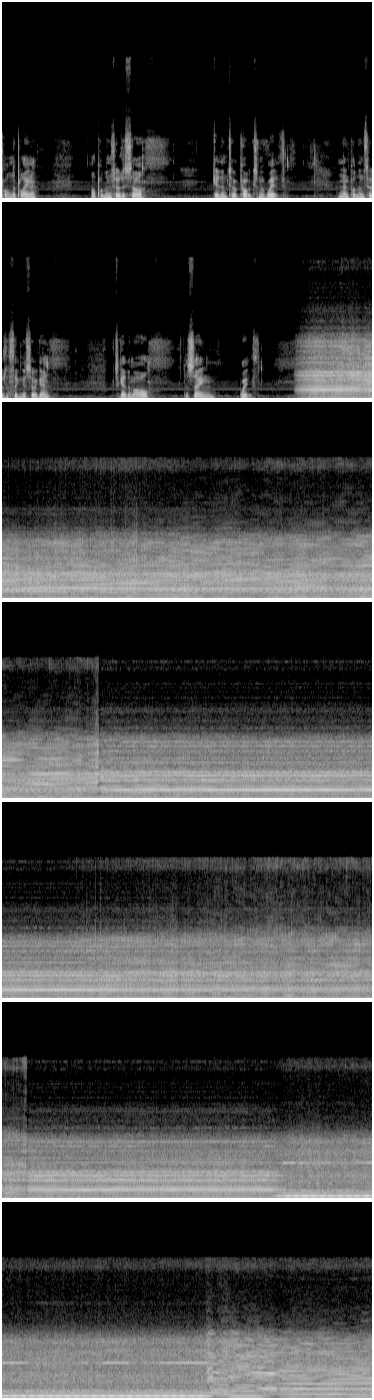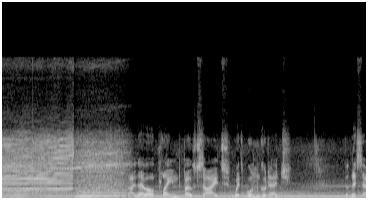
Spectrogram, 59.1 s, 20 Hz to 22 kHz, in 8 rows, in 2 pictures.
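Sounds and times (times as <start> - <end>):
electric planer whining: 13.2 - 56.5.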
